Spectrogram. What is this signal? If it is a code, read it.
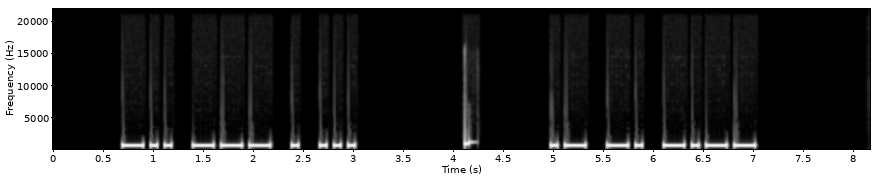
Morse code, heard as a keyed tone, about 17 wpm, 700 Hz. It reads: DOES ANY
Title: Sentences from Top 200 Words - New Word Drill - 17wpm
